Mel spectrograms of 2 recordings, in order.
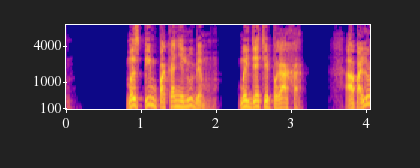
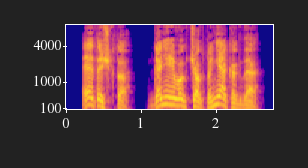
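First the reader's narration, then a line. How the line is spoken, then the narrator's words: Shout. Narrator (Russian): крикнул он на Лаврушку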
